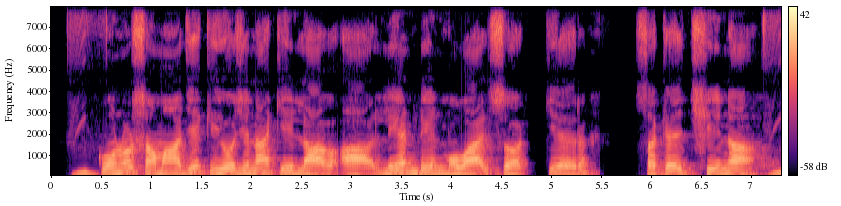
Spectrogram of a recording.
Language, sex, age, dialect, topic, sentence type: Maithili, male, 18-24, Southern/Standard, banking, question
